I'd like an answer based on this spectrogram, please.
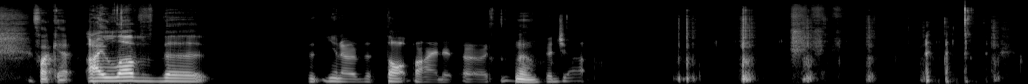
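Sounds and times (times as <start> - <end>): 
speech: 0.3 - 2.1, 3.1 - 6.0, 6.8 - 7.0
biting into and chewing a chocolate frog: 6.8 - 10.2.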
